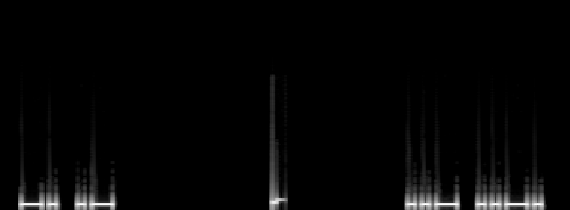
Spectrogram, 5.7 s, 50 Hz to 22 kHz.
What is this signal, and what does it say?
Morse code, heard as a keyed tone, about 17 wpm, 700 Hz. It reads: NA UF
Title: Top Two Letter Combinations in Words 17wpm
